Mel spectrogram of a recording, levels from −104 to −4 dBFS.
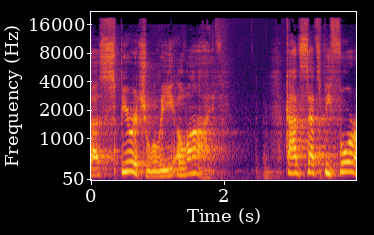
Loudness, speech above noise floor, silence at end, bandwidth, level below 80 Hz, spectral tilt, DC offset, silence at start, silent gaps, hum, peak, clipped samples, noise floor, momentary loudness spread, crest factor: -19 LUFS; 38 dB; 0 s; 19 kHz; -64 dBFS; -4.5 dB/octave; under 0.1%; 0 s; none; none; -4 dBFS; under 0.1%; -56 dBFS; 6 LU; 16 dB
